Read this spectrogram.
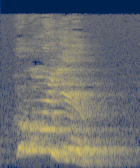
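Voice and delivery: high, loud, slow call to the mountain; curious yell. A narrator's reading. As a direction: shout it out across the valley. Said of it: "the son yells".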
